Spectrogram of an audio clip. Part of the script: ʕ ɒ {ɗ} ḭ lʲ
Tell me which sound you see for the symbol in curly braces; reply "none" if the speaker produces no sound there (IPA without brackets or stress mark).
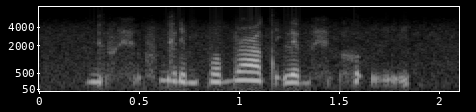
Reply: t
